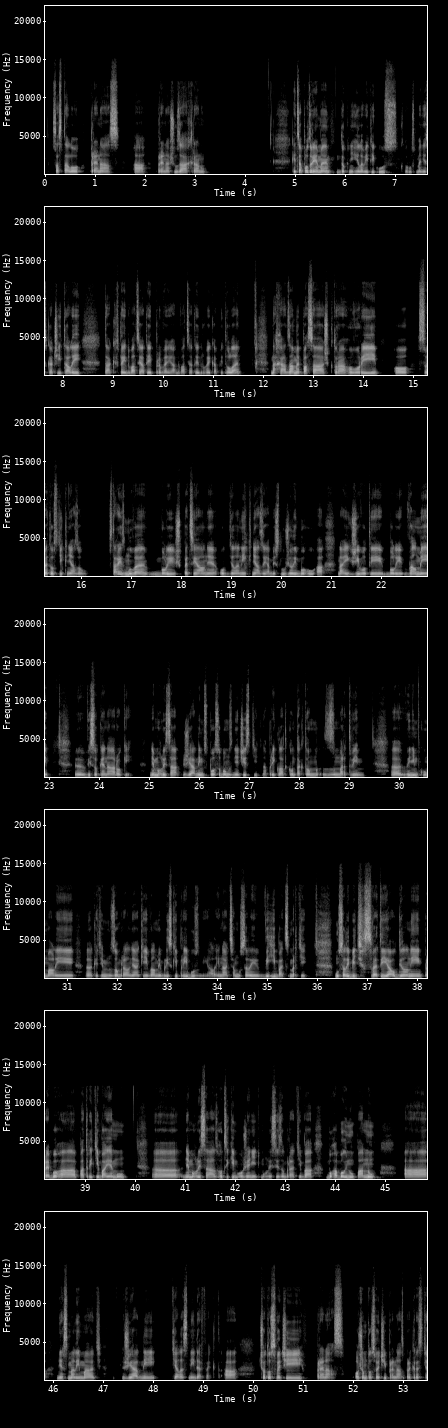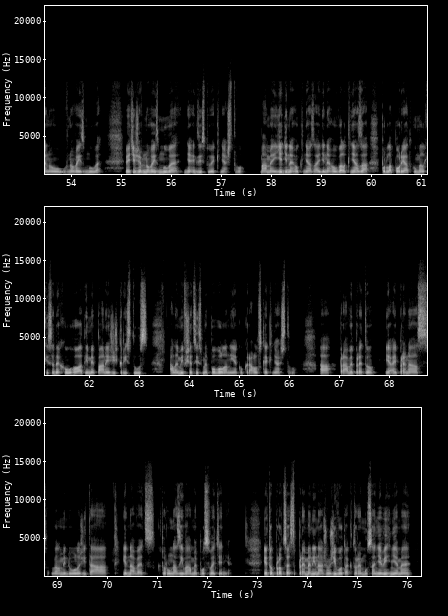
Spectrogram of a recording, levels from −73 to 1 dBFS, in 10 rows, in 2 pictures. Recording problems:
thin; somewhat; fading below 300 Hz

